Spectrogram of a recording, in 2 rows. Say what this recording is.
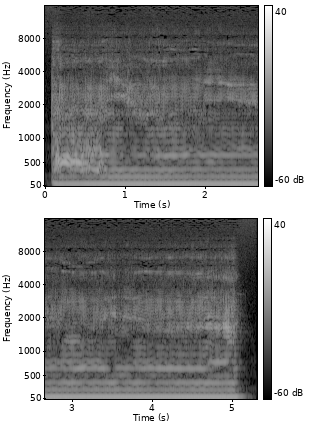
Didg Drone 9
Sounds from a Didgeridoo
aboriginal, australian, didgeridoo, indigenous, woodwind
